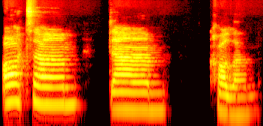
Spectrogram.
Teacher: So autumn, damn, column, we don't pronounce the N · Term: the N is silent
